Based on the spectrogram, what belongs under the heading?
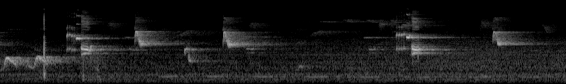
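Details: Greater racket-tailed drongo uttering spaced, ringing metallic notes and short whistles, each a sharp bright burst followed by a falling tail, roughly one every second, against a quiet background.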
